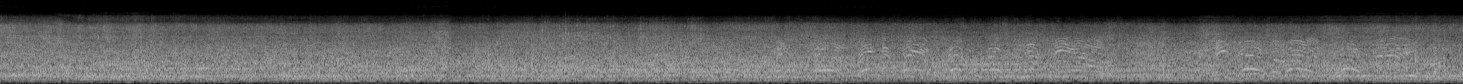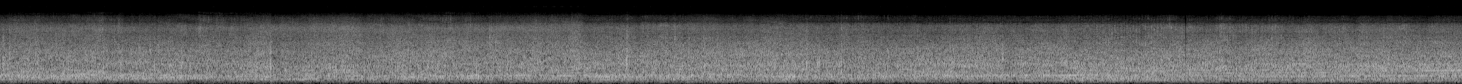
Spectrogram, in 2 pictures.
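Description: Race car engines roar steadily as cars speed around a track.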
